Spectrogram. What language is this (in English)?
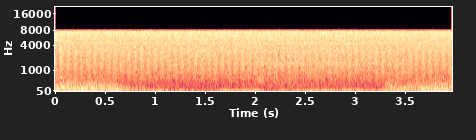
Norwegian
